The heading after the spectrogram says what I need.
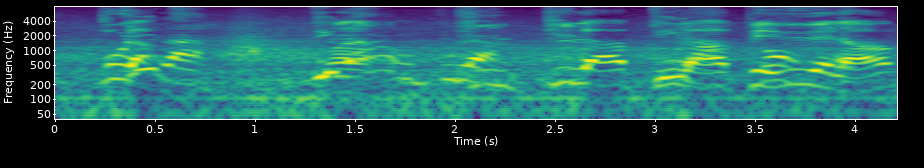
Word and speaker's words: Pula: Pula, P-U-L-A. On prononce comme en français.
